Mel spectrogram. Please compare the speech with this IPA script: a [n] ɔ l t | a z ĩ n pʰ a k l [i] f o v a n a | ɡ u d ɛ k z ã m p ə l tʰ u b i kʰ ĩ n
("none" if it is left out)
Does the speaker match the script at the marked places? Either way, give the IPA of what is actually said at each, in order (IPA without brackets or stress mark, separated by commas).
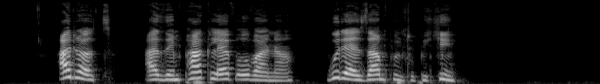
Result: d, ɛ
